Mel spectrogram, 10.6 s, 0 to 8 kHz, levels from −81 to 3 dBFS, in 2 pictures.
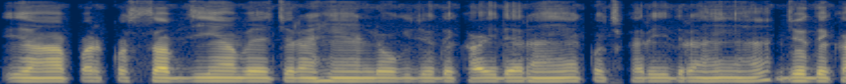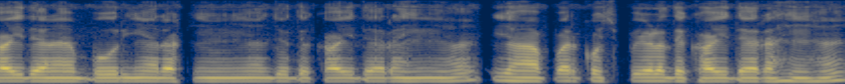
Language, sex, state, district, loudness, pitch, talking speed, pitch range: Hindi, male, Chhattisgarh, Jashpur, -20 LUFS, 115 Hz, 220 wpm, 115-120 Hz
